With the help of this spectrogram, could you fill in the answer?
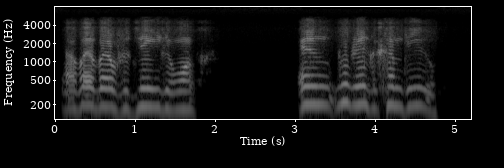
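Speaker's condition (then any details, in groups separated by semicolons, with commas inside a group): Cerebral palsy; from birth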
